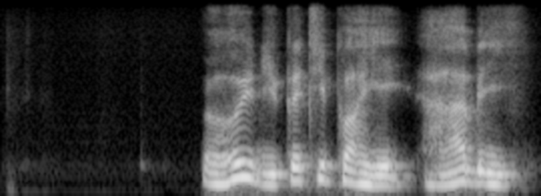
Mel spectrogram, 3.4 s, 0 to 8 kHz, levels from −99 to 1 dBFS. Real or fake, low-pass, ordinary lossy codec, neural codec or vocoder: fake; 7.2 kHz; Opus, 64 kbps; autoencoder, 48 kHz, 32 numbers a frame, DAC-VAE, trained on Japanese speech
